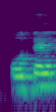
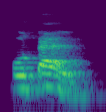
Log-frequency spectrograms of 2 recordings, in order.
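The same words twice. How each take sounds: First: Said in the usual way. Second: "Hotel" begun straight on the O, H left silent. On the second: Shown as a demonstration. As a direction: drop the H of "Hotel" as in French. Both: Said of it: "We are not pronouncing this H".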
